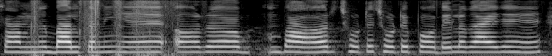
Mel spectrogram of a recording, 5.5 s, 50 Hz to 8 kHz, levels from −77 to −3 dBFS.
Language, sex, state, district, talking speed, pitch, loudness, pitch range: Hindi, female, Uttar Pradesh, Shamli, 120 wpm, 275 Hz, -22 LUFS, 270-280 Hz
